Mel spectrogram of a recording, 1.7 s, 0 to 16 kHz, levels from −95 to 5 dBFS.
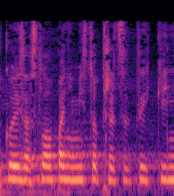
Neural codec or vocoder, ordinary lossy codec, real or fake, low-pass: vocoder, 44.1 kHz, 128 mel bands every 512 samples, BigVGAN v2; MP3, 48 kbps; fake; 14.4 kHz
